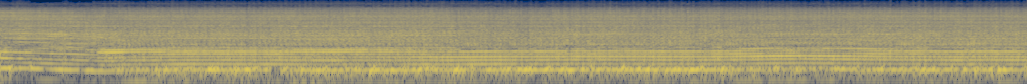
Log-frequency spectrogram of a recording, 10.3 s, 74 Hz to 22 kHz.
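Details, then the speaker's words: Hangkai 6.0 outboard after crankshaft assembly, bearings, con rod and piston pin bearing replaced for noise under the flywheel, run on mechanic's own spark plug: buzzy note sags briefly then holds steady, no knocks or misses; ran about an hour fine. "ah Так ну что ж всё мотор завелся поработал примерно часик Всё нормально Всё чётко"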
